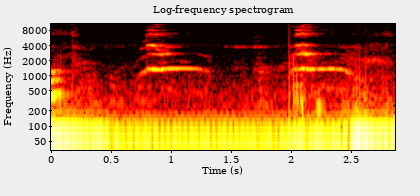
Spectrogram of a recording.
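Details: Kitten fed milk indoors at a house gives two clear meows, each rising briefly then holding a level tone, about a second apart, while people chat about it shaking and a sharp click sounds between.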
